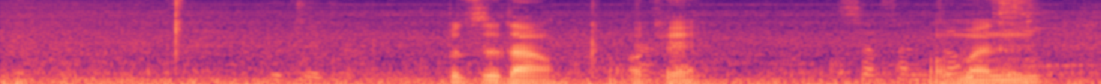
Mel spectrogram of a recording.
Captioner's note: boil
